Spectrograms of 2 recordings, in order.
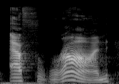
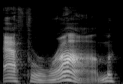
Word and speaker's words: Efram: With that said, I should note that this specific comment is coming from a person who not only constantly mispronounces my name as Efron instead of Efram, as you saw in that clip, but also made this typo in the description of your video.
